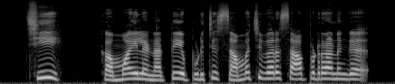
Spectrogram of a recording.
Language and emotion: Tamil, disgusted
